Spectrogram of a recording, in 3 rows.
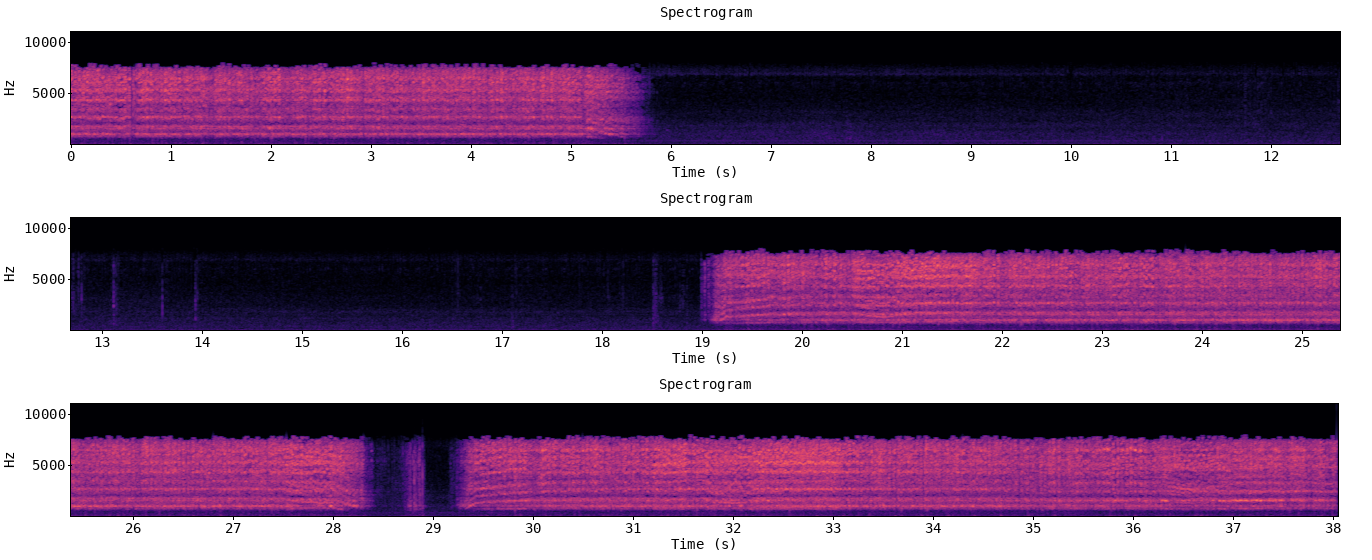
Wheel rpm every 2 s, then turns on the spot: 240, 230, 160, 0, 0, 0, 0, 0, 0, 50, 220, 230, 230, 220, 80, 220, 230, 230, 210.
none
